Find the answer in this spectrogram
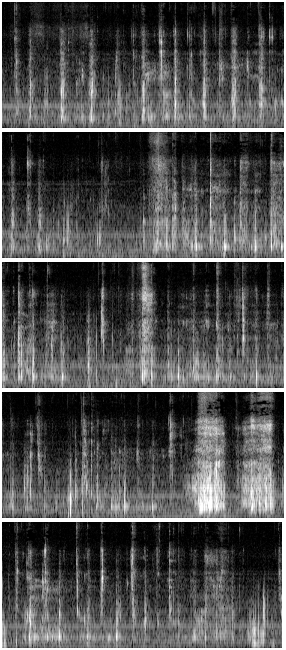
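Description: Close-miked mouth sounds of a person chewing and crunching rice and side dishes: wet, irregular smacks and crunches. About three-quarters of the way through there are two louder whooshing sounds.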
